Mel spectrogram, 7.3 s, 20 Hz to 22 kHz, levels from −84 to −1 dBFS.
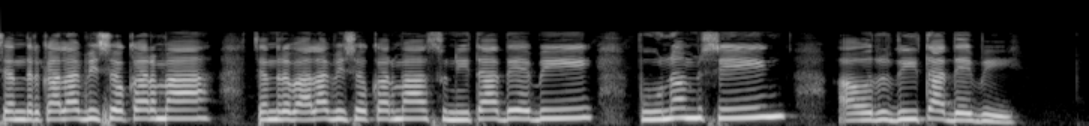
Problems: none marked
